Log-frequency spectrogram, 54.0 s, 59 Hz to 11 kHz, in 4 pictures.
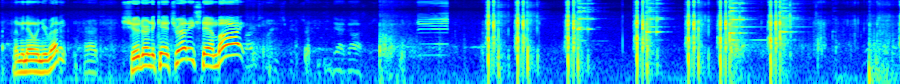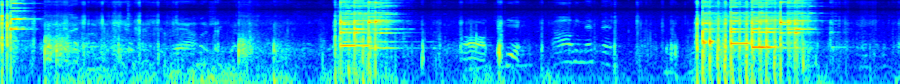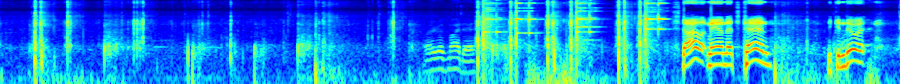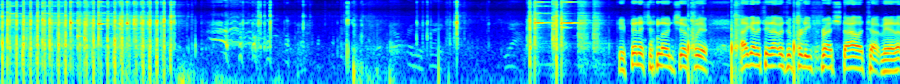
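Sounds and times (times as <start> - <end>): steel targets ringing: 10.9 - 12.2, 13.6 - 14.2, 18.6 - 19.8, 24.1 - 26.1, 34.2 - 36.1.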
